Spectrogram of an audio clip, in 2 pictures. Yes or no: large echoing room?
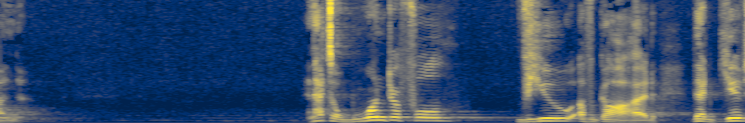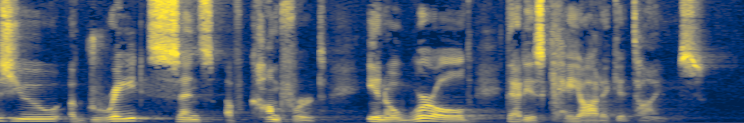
yes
